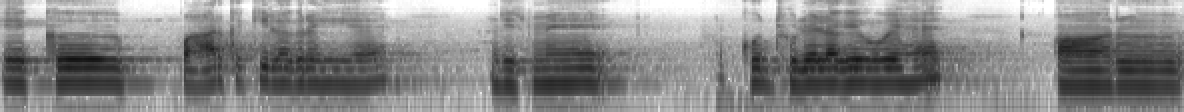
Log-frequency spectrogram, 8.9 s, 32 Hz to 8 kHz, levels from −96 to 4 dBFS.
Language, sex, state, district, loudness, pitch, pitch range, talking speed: Hindi, male, Chhattisgarh, Jashpur, -17 LUFS, 140 Hz, 135-145 Hz, 90 wpm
